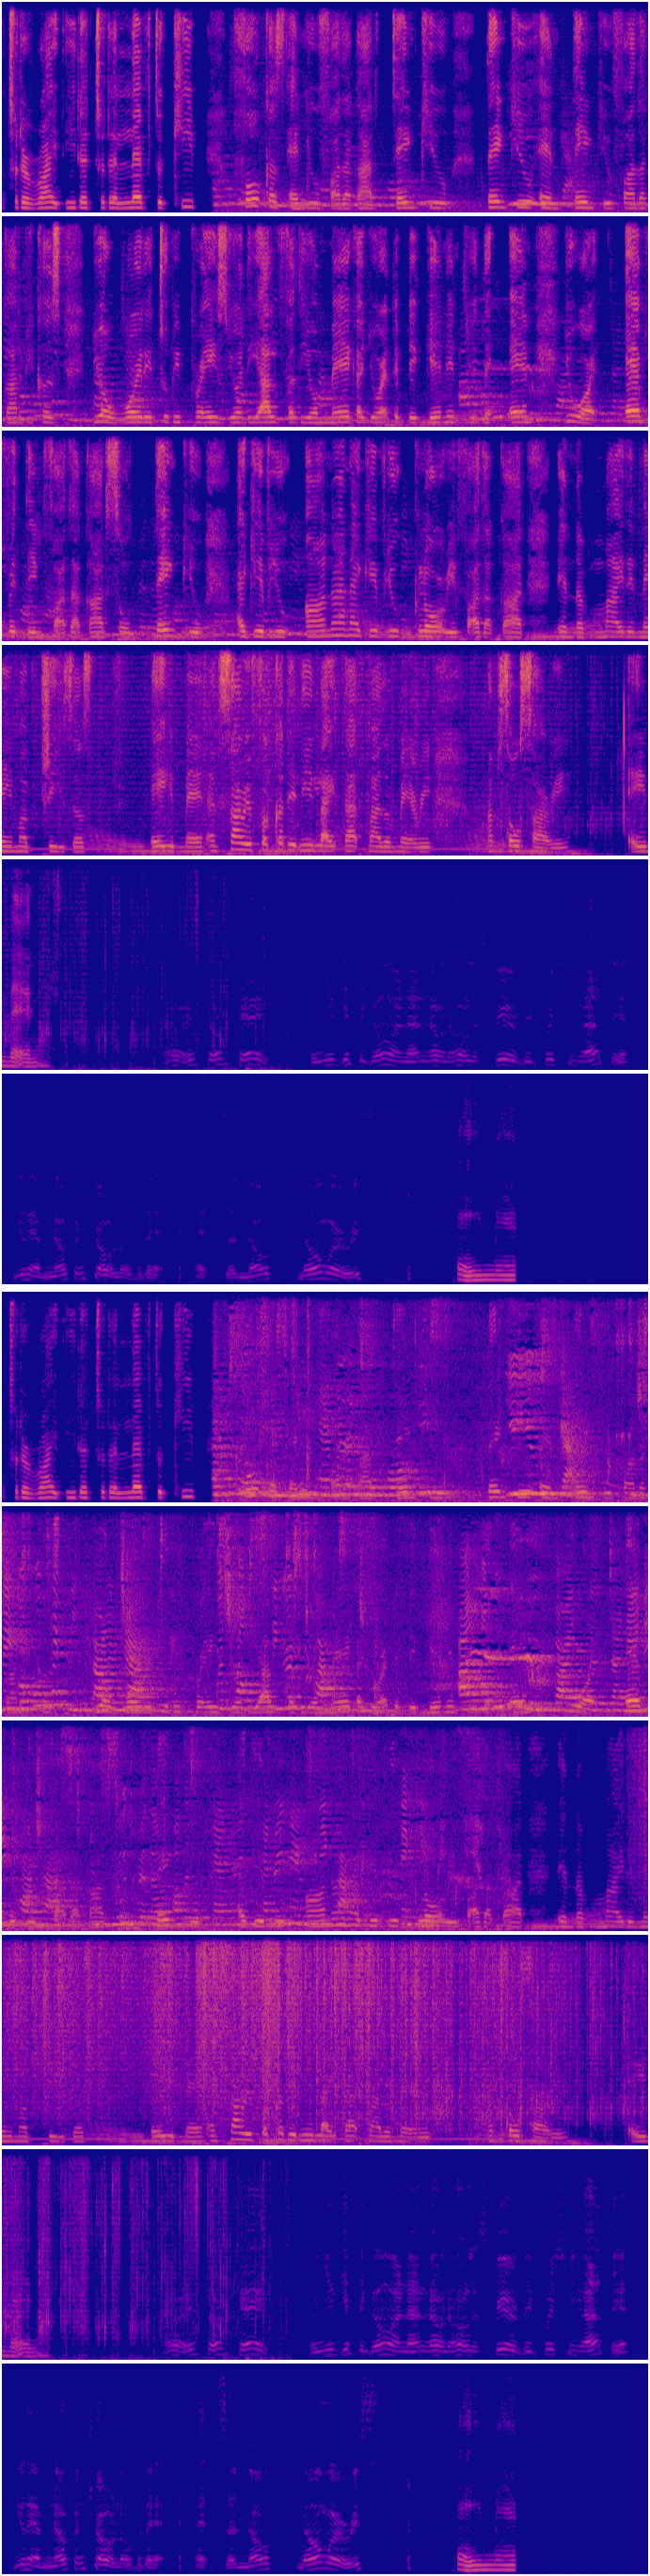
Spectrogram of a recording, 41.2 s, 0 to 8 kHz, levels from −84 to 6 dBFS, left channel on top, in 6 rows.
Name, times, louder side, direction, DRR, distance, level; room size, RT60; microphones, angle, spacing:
voice 1, 0.0-13.2 13.5-21.9 22.2-26.7 27.3-28.0, left 6 dB, 90° left, 0.7 m, -34 dB
sound 1, 2.2-19.2, right 8 dB, 55° right, 0.3 m, -37 dB
sound 2, 10.9-26.9, left 2 dB, 45° left, 0.8 m, -49 dB
sound 3, 20.4-30.3, right 14 dB, 85° right, 1.1 m, -37 dB
voice 2, 29.2-30.4 30.7-34.2 34.5-36.1 36.4-38.3 38.7-38.8, right 4 dB, 40° right, 2.5 m, -58 dB
voice 3, 39.2-39.8, equal, 5° right, 0.5 m, -41 dB
head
